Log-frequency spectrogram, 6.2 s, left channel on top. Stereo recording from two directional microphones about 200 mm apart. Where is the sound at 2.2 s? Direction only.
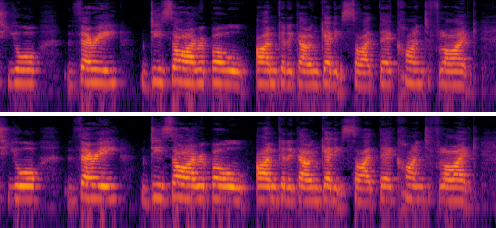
50° left (ahead or behind).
